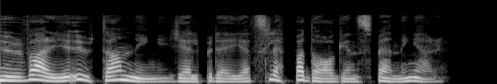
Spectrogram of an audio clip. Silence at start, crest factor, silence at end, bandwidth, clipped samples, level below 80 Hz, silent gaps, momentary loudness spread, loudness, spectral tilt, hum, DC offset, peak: 0 s; 14 dB; 0.55 s; 11 kHz; under 0.1%; -54 dBFS; none; 9 LU; -16 LUFS; -7 dB/octave; none; under 0.1%; 0 dBFS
